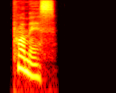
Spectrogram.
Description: [‘prɔmɪs][‘промис]обещать; обещание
